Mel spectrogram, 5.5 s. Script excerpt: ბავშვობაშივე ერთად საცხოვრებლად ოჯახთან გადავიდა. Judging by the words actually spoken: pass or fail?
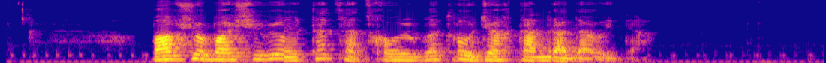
pass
